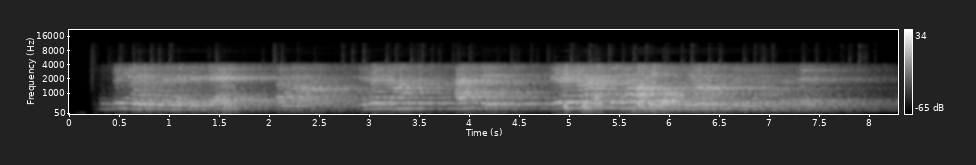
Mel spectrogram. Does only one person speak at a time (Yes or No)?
No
